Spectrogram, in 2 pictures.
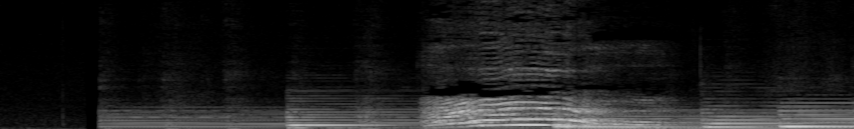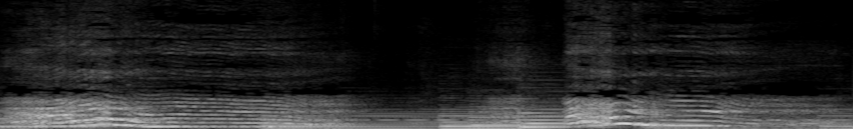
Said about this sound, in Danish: Og det er meget hyggeligt, især fordi hunden Ronja elsker at synge med til musik.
